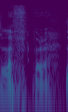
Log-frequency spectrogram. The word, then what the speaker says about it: Loughborough: How would you say that? – Loughborough. – Lough, with an F.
